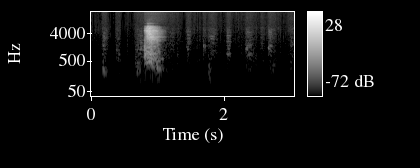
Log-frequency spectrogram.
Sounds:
Sneeze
